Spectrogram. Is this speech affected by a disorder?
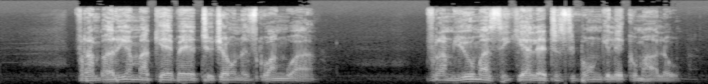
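Yes: total laryngectomy; total laryngectomy for very rare deep laryngeal cancer, first in South Africa, breathes through neck; relearned speech, formerly artificial robotic voice like Stephen Hawking, speaking about 18 months, self-described sexy voice.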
